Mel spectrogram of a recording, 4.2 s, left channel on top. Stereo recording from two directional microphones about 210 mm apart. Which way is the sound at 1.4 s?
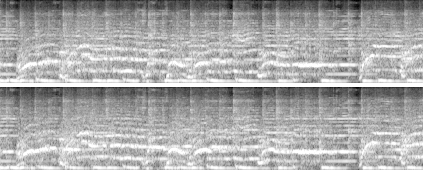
30° left (ahead or behind).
